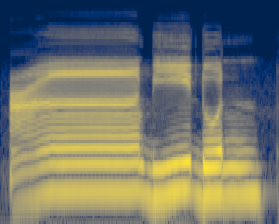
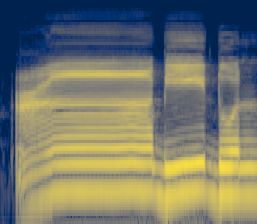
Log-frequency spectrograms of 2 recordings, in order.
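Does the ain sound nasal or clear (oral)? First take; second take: nasal; nasal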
